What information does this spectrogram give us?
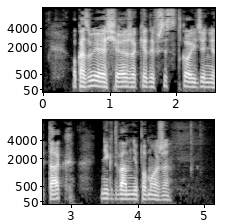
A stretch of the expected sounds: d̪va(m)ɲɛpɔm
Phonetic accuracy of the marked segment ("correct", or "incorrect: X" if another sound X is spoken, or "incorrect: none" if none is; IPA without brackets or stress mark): correct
